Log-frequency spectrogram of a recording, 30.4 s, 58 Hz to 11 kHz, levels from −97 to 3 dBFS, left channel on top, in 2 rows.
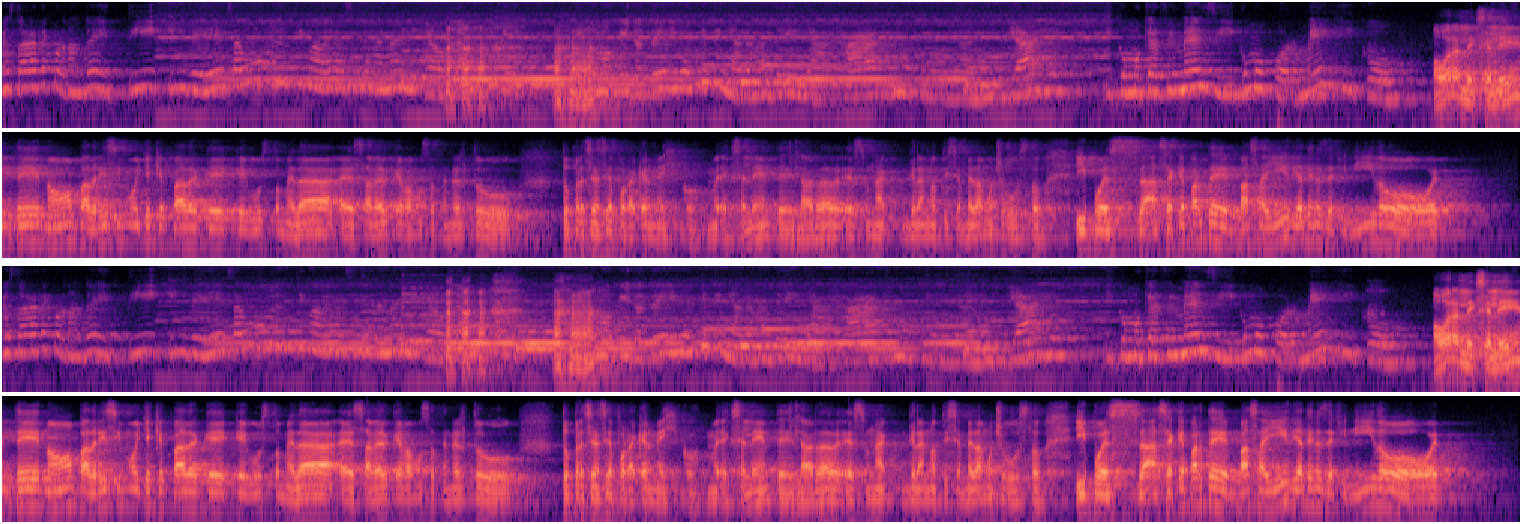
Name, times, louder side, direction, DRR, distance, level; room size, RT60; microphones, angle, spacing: voice 1, 0.0-5.4 5.7-14.0 14.7-15.7, left 1 dB, 10° left, 3 dB, 2.2 m, -39 dB
sound 1, 1.5-11.1, left 6 dB, 75° left, 3.0 m, -49 dB
sound 2, 2.0-9.9, right 2 dB, 80° right, 4.6 m, -36 dB
voice 2, 4.6-5.2 5.5-5.9 14.3-29.5, right 3 dB, 55° right, 7 dB, 1.6 m, -27 dB
24.5 x 23.0 x 7.5 m, 1.2 s
head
